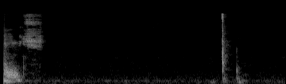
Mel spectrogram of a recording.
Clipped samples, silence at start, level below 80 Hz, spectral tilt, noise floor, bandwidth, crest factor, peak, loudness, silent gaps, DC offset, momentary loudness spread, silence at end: under 0.1%; 0.05 s; -60 dBFS; -3 dB/octave; -62 dBFS; 11.5 kHz; 30 dB; -8 dBFS; -34 LUFS; none; under 0.1%; 20 LU; 0.4 s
